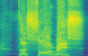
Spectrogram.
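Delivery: thesaurus spelled out slowly syllable by syllable; slow, deliberate thesaurus after stumbling on it; careful pronunciation. Shown as a demonstration. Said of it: "I can't even say that word".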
